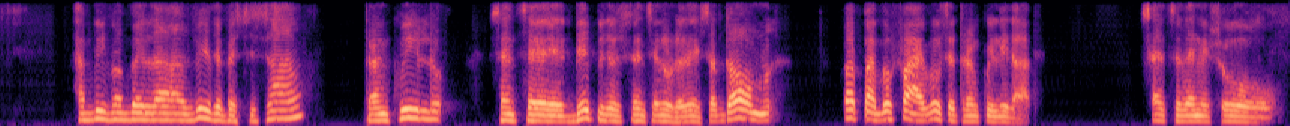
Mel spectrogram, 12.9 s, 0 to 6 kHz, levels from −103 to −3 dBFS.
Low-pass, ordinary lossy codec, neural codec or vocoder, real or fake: 5.4 kHz; none; codec, 16 kHz, 2 kbps, FreqCodec, smaller model; fake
